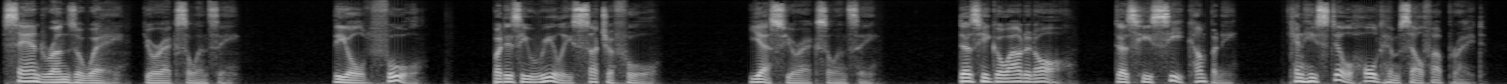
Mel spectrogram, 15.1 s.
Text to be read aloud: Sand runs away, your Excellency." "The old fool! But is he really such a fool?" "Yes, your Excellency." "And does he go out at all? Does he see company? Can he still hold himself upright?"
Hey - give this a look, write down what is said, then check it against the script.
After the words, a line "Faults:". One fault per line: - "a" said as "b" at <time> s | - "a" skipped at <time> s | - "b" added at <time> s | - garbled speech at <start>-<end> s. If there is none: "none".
Sand runs away, your Excellency." "The old fool! But is he really such a fool?" "Yes, your Excellency." "Does he go out at all? Does he see company? Can he still hold himself upright?"
Faults:
- "And" skipped at 8.8 s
